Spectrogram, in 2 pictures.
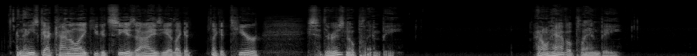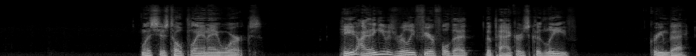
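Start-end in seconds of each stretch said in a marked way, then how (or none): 4.0-12.0 mild, gentle voice with no edge. Speaker retells Bob answering Bill about plan B: imitating Bob's very soft voice. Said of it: "Bob in that very soft voice".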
